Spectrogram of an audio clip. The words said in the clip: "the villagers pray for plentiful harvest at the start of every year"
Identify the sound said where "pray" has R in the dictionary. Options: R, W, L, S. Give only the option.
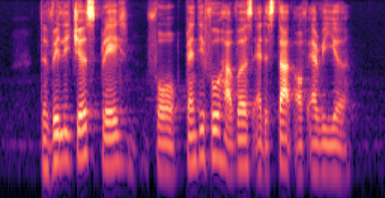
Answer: L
